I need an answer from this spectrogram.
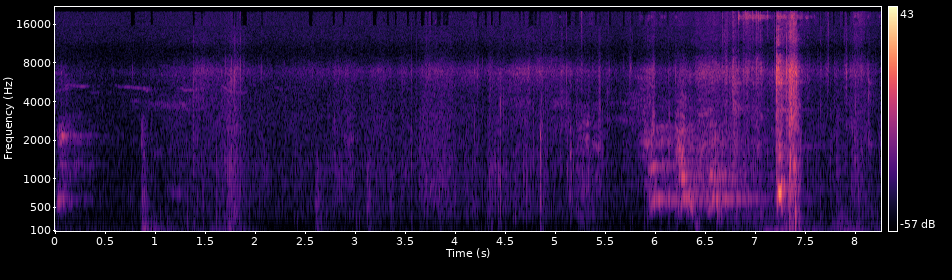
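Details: Native-bred Jindo dog, with scattered knocks and quiet rustling before a late run of several rapid barks that ends in a loud, sharp clatter.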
